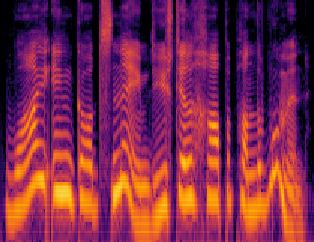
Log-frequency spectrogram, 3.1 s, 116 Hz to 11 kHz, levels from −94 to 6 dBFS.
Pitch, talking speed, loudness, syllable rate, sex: 250 Hz, 210 wpm, -16 LUFS, 4.3 syllables/s, female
